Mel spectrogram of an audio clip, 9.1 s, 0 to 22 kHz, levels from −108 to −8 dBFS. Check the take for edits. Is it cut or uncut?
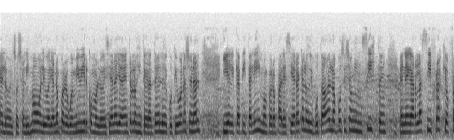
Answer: uncut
